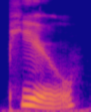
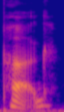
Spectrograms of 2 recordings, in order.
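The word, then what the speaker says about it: Pugh: in his answer, that his surname is pronounced Pew. He explicitly clarifies that it is not puff and it's definitely not pug which honestly that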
